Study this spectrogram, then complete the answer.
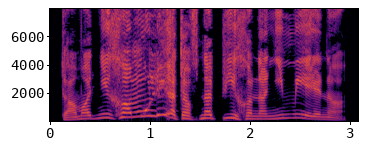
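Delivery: loud, indignant protest; indignant outburst. A narrator's reading. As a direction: protest loudly, offended. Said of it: "возмутился Адис".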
